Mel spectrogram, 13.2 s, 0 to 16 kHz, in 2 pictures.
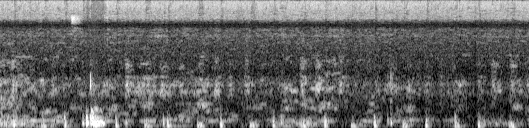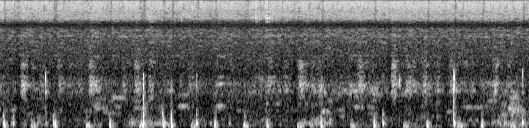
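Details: Loud, fast, low heartbeat thumps right after walking up 5 flights of stairs, with stomach noises also present; a rapid heartbeat after exertion.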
